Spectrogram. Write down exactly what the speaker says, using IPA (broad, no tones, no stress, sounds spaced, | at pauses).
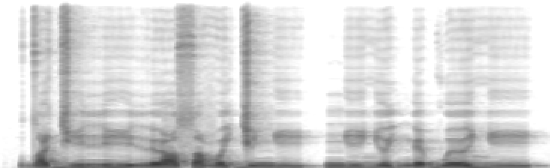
dˤ ɛ ɟ i r iː r əː sˤ i v ʌ j ɟ əː ɲ i | ɲ iː ʎ əː j ŋ ɛ b w əː ʎ i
